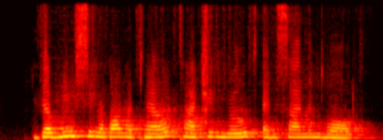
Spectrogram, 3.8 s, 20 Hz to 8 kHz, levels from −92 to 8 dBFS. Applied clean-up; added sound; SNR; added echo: neural separator model SepFormer DNS4.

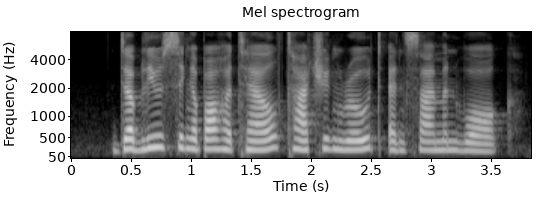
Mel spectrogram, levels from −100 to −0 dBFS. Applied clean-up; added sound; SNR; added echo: none; none; none; none.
